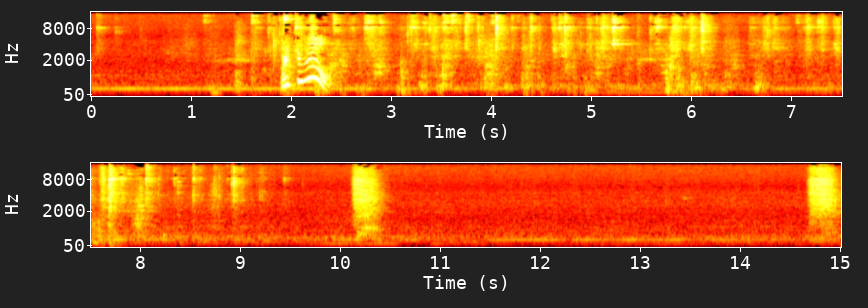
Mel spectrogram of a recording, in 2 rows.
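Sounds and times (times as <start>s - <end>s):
dog paws scrabbling on carpet: 0.8s - 9.3s.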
